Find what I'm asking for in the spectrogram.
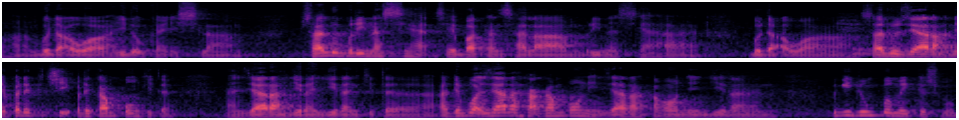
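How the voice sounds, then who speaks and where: A man with a Malaysian Malay accent giving a religious lecture to an audience, telling emotional stories that swing from hushed to loud, with quick, animated, repetitive phrasing. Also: mid-range voice, a little hiss or hum. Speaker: preacher.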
